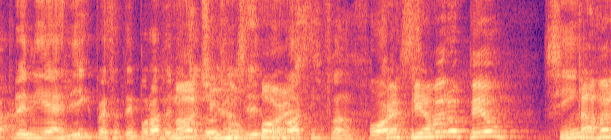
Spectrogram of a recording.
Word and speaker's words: Nottingham: Não, a pronúncia correta é Nottingham. Tem a linguinha aqui.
